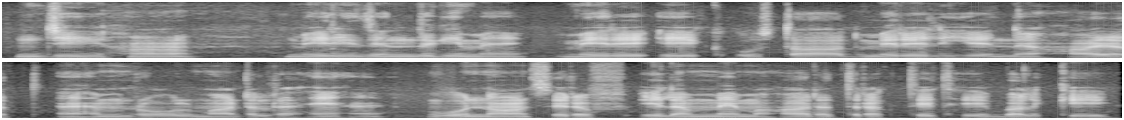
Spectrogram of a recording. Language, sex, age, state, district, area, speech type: Urdu, male, 30-45, Delhi, New Delhi, urban, spontaneous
